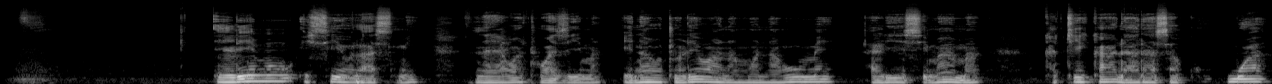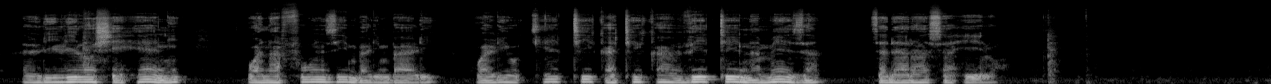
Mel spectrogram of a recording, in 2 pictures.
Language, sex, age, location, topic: Swahili, female, 18-24, Dar es Salaam, education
